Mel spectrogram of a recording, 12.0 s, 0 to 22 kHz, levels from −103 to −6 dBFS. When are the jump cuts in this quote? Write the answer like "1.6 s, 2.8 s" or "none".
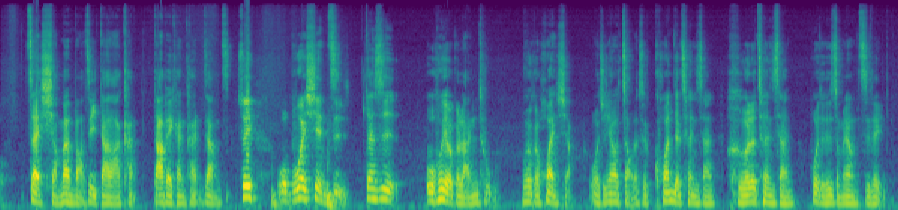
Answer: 3.1 s, 4.7 s, 7.8 s, 9.6 s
